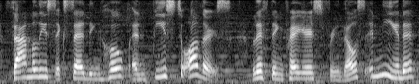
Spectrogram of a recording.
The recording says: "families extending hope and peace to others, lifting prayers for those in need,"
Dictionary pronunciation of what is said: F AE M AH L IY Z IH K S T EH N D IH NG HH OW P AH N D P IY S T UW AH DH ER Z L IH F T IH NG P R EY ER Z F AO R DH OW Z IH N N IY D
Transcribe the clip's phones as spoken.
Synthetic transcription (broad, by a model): F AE M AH L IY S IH K S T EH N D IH NG HH OW P AH N D P IY S T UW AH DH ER S L IH F T IH NG P R EY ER S F AO R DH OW S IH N N IY D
